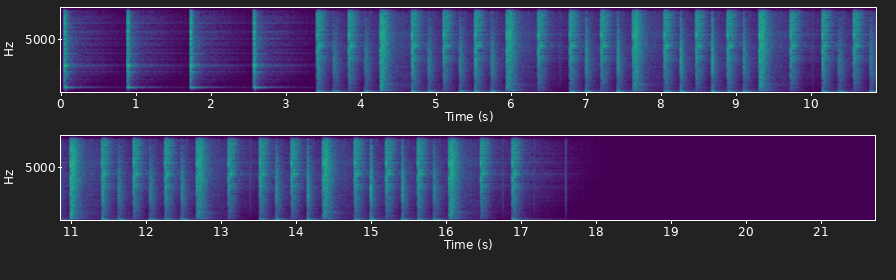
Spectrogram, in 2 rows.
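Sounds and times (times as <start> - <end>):
rock rhythms: 3.4 - 17.4.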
